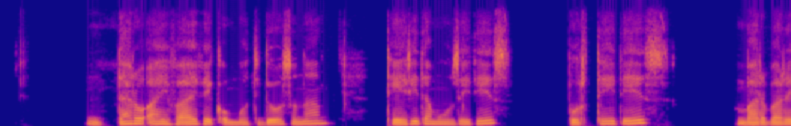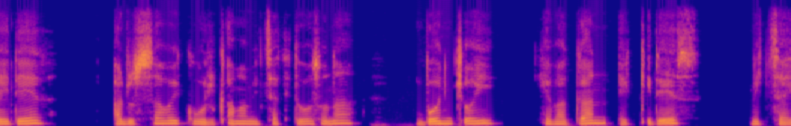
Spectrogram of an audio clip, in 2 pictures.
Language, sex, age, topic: Gamo, male, 18-24, agriculture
